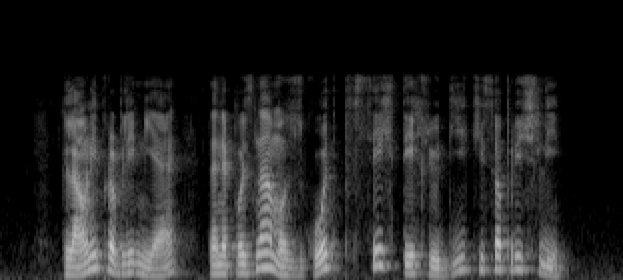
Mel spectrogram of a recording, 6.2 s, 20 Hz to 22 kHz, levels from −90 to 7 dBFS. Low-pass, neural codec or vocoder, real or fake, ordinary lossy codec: 7.2 kHz; none; real; none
